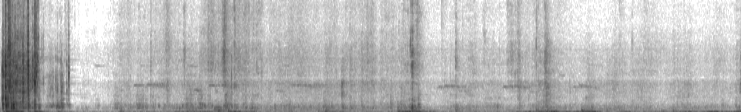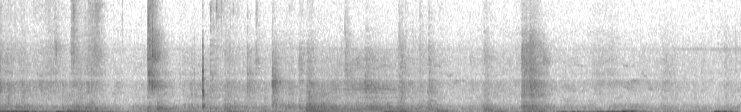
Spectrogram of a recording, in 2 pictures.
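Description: Footsteps crunch and scrape on rubble and grit.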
